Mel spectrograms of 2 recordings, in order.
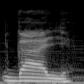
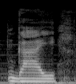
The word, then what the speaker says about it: gall: I s'ha de pronunciar gall i no gai, quan fa referència a l'au de cresta carnosa i vermella, una paraula, per cert, molt polisèmica.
